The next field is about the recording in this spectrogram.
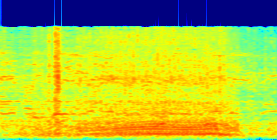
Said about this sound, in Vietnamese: Âm thanh chói tai phát ra từ những chiếc Harley Davidson láng bóng cùng tiếng nhạc đồng quê đã đem lại cho buổi họp tại Long Island của cựu chiến binh đi mô tô này một cảm giác lễ hội.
